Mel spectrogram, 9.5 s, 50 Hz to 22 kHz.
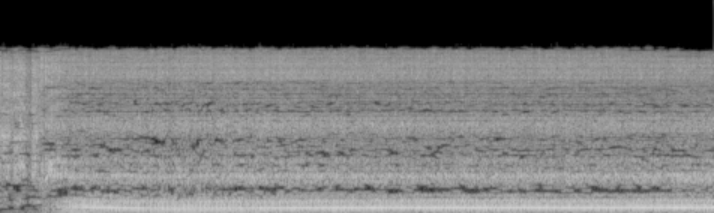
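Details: Mitsubishi Starion with G54BT turbo engine run with no downpipe fitted, testing loudness: fires up and idles with a harsh, raspy roar far louder than normal, exhaust dumping straight out at the turbo outlet.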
